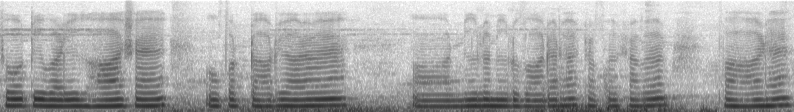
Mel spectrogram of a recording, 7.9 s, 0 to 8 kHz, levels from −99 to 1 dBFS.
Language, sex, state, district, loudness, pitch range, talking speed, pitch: Hindi, female, Uttar Pradesh, Etah, -25 LUFS, 160-175 Hz, 100 wpm, 170 Hz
